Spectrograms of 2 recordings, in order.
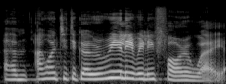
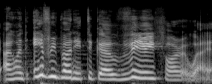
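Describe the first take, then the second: First: Said in the usual way. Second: Louder, faster, rising panic; desperate plea. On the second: Retold or imitated. Sick climber begging the guide to leave, loud and fast. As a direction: push it out fast and loud, pleading. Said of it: "I just can't do this".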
